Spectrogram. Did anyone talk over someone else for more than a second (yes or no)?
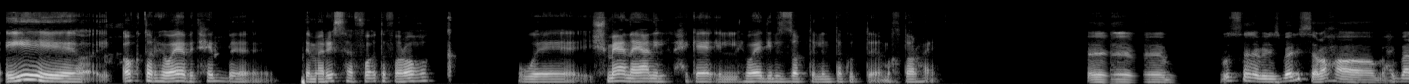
no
